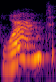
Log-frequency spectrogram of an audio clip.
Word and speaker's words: weren't: a trial if you weren't on a diet okay remember that weren't is one syllable never ever ever weren't okay weren't once it weren't okay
